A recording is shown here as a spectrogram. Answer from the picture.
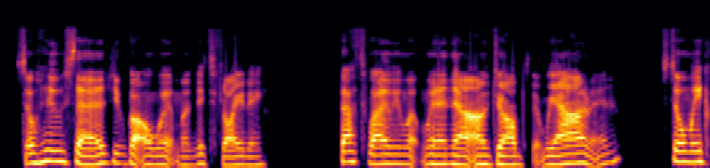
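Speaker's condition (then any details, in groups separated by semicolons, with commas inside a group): Cerebral palsy; since birth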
